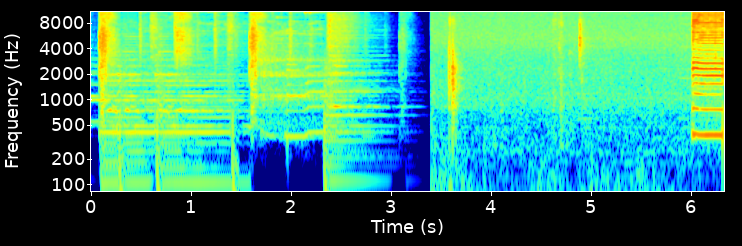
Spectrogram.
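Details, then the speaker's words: 2013 Jetta TDI stock horns before replacement with Hella horns: short honks with a thin single-note tone lacking the fuller twin-horn chord, because only one of the two original horns still works. "it sounds like it's only one side that's actually working so that's why we're changing it to have both sides working with these two"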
